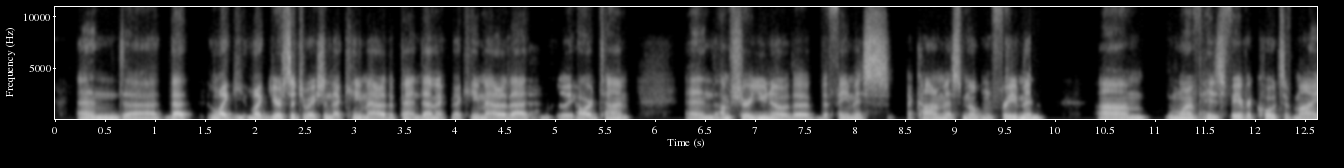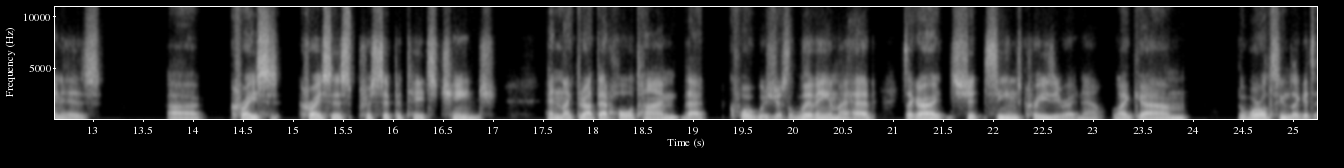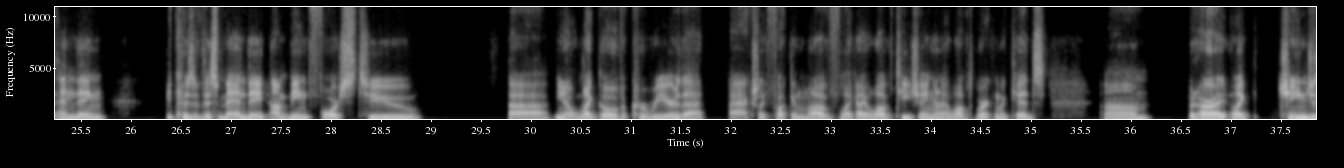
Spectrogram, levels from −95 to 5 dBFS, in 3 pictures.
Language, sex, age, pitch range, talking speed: English, male, 20-39, 85-100 Hz, 180 wpm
